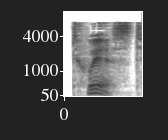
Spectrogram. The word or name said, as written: twist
